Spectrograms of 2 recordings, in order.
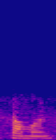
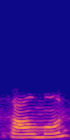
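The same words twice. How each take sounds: First: "salmon" as sah-man; Jamaican pronunciation. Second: Said in the usual way. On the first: Shown as a demonstration. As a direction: say "salmon" the Jamaican way, open vowels. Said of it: "in Jamaica". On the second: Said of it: "calling the words and then giving".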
